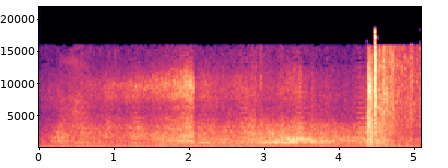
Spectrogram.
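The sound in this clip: A car engine roars under hard acceleration with tires skidding during a chase, a steady droning hum running throughout before a harsher burst of noise breaks in near the end.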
